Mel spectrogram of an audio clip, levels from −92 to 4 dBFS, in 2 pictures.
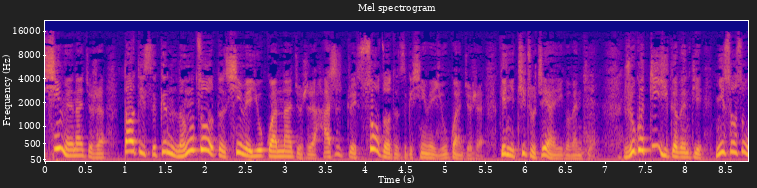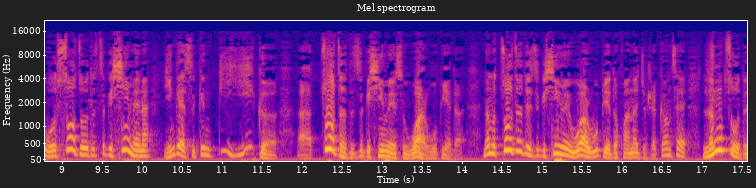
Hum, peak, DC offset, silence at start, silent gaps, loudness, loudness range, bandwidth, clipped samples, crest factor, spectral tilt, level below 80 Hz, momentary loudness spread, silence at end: none; -2 dBFS; under 0.1%; 0 s; none; -17 LUFS; 4 LU; 16 kHz; under 0.1%; 14 dB; -6 dB/octave; -36 dBFS; 13 LU; 0 s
